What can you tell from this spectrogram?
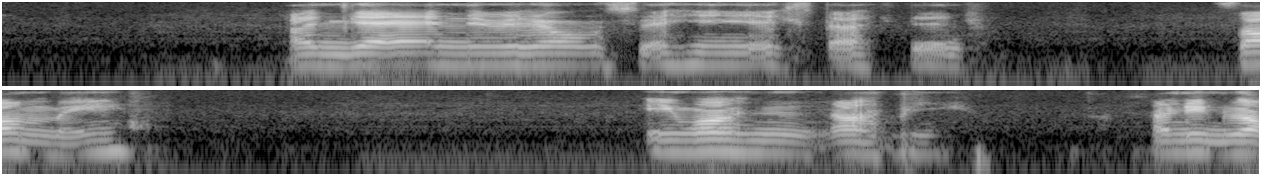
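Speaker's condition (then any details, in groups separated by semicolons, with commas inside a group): Quadriplegic cerebral palsy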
